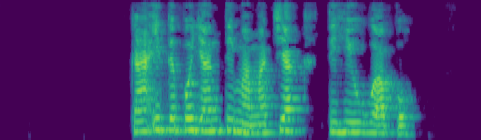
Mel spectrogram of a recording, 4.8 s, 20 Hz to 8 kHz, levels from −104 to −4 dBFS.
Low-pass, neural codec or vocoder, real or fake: 7.2 kHz; none; real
